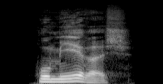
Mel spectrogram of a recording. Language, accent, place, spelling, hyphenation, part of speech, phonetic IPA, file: German, Germany, Berlin, homerisch, ho‧me‧risch, adjective, [hoˈmeːʁɪʃ], De-homerisch.ogg
- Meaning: Homeric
